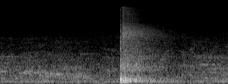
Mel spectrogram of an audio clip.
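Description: A volleyball struck once by hand about a second in, a single sharp smack, with low crowd chatter around it.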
